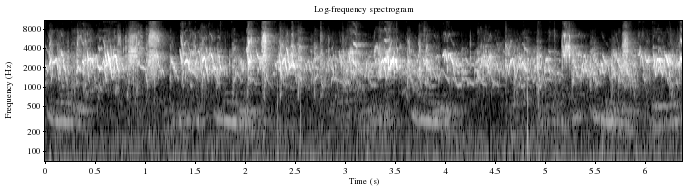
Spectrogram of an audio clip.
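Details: Pet budgerigars kept together with a parrot; dense, continuous chatter of overlapping buzzy chirps and squawky warbles, several birds calling at once without pause.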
